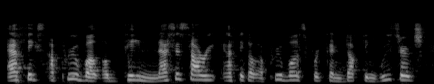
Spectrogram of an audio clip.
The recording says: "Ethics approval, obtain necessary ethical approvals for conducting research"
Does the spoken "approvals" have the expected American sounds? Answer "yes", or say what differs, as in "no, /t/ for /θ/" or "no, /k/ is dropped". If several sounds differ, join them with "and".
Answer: no, /s/ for /z/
